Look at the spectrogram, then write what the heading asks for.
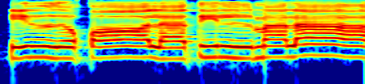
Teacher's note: কফের মধ্যে টান দিব এক আলিফ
